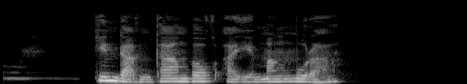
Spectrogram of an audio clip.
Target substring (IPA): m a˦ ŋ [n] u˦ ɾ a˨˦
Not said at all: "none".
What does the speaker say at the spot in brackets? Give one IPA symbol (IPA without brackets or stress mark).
m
